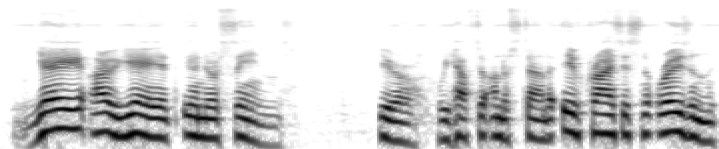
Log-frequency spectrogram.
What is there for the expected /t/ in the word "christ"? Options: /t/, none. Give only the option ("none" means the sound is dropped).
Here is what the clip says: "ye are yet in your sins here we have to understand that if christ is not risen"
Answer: none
